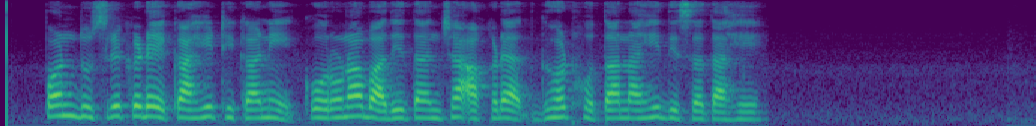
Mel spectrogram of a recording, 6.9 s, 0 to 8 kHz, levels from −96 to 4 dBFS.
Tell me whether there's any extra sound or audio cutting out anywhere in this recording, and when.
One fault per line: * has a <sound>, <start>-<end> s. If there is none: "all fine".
all fine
